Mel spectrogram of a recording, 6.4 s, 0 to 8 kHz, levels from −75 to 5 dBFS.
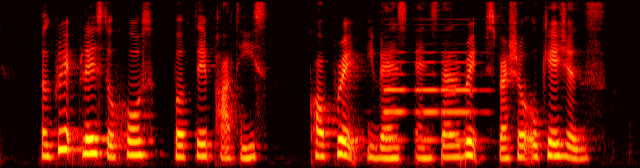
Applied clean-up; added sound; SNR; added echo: neural mask model RNNoise.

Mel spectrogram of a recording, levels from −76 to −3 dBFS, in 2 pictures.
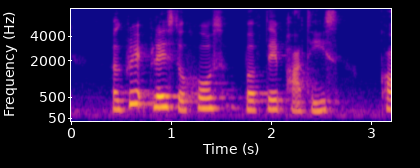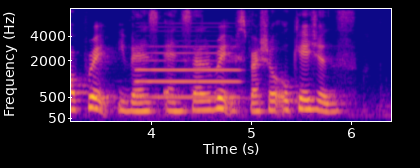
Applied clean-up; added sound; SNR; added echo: none; Wind instrument, woodwind instrument; 7 dB; none.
